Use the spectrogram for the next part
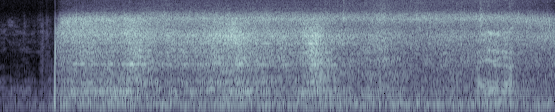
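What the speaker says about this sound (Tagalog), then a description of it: "Mayroong eroplano dumadaan sa ating" An airplane passes overhead above a busy street in Pasay City, a steady broadband roar that swells in after a sharp onset and holds loud throughout, with faint talk beneath.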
